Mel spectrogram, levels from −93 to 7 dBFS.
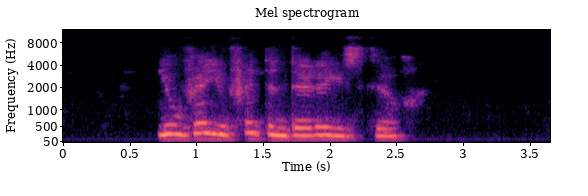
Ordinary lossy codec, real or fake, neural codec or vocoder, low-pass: Opus, 16 kbps; real; none; 7.2 kHz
